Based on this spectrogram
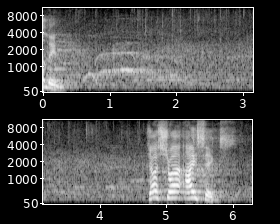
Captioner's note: audience applauding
